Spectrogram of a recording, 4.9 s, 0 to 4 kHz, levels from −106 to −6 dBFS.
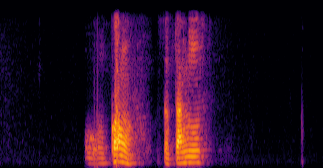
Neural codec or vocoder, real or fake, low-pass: codec, 24 kHz, 0.9 kbps, WavTokenizer, medium speech release version 2; fake; 3.6 kHz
